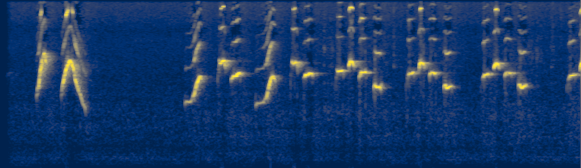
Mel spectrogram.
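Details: A pet cockatiel enjoying fresh air gives a two-part wolf whistle, then whistles a bright, repeated tune, the Laurel and Hardy theme.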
